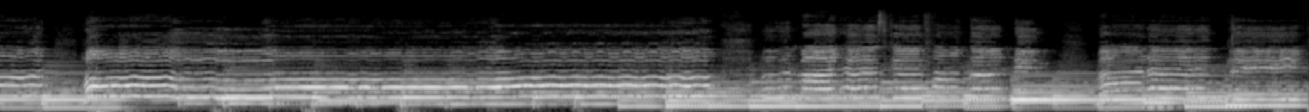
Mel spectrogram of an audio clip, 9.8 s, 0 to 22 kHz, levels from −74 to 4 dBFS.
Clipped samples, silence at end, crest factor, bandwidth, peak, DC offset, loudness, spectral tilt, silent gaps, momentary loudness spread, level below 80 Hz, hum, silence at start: under 0.1%; 0 s; 12 dB; 12.5 kHz; 0 dBFS; under 0.1%; -13 LUFS; -7.5 dB/octave; none; 5 LU; -50 dBFS; none; 0 s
